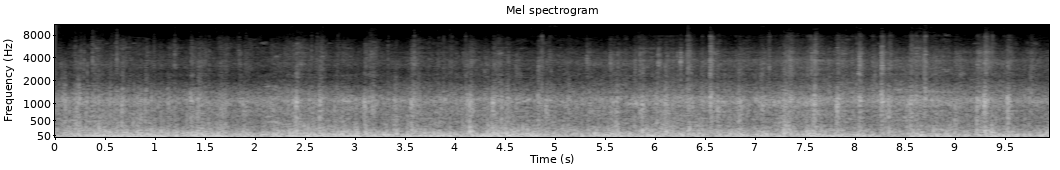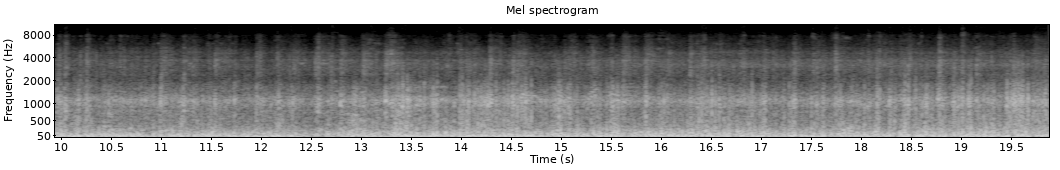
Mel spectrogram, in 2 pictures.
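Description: Durango–Silverton narrow-gauge train rolling along the track: a steady rumble with frequent clicks and clatter of wheels on the rails.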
